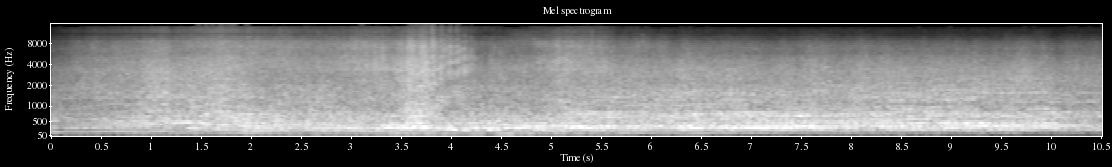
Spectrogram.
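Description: A pack of dirt late model race cars at full throttle on a dirt oval, several engines running together, their notes rising and falling as the cars drive through the turns. The sound is loudest about three and a half seconds in.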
